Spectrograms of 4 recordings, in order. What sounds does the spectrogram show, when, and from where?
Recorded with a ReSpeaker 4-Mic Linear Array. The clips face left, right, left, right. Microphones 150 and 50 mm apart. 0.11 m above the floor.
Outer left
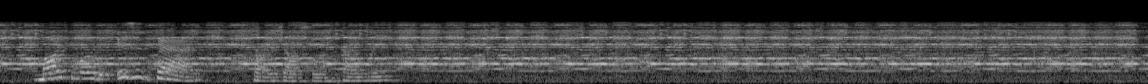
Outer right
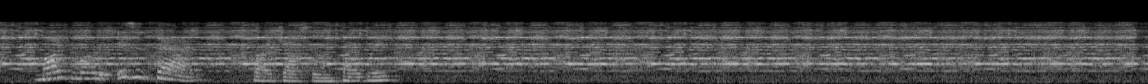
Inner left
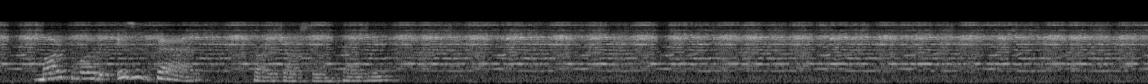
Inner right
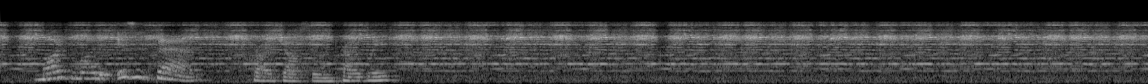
0.3 s a woman speaking: 20° left (ahead or behind), 4.5 m; by 4.0 s 25° right (ahead or behind), 2.5 m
